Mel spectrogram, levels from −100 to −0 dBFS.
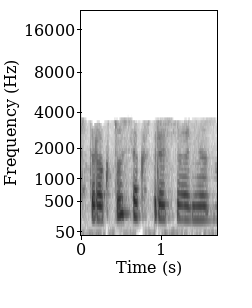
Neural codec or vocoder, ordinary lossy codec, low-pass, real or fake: none; MP3, 24 kbps; 3.6 kHz; real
